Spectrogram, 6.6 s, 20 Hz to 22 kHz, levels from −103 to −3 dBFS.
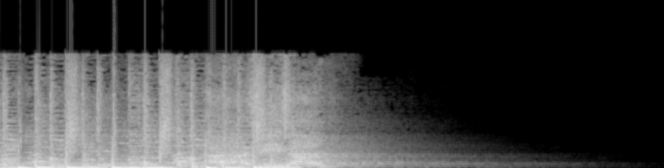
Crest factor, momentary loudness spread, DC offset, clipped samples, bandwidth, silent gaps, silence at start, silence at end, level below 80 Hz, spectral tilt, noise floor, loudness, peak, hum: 12 dB; 10 LU; under 0.1%; under 0.1%; 16 kHz; none; 0 s; 2.8 s; -16 dBFS; -4.5 dB/octave; -88 dBFS; -11 LUFS; 0 dBFS; none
